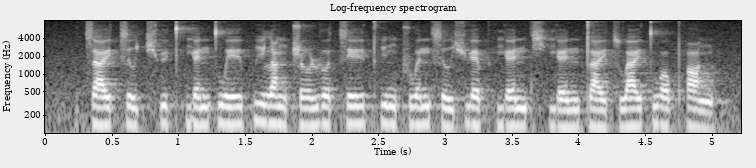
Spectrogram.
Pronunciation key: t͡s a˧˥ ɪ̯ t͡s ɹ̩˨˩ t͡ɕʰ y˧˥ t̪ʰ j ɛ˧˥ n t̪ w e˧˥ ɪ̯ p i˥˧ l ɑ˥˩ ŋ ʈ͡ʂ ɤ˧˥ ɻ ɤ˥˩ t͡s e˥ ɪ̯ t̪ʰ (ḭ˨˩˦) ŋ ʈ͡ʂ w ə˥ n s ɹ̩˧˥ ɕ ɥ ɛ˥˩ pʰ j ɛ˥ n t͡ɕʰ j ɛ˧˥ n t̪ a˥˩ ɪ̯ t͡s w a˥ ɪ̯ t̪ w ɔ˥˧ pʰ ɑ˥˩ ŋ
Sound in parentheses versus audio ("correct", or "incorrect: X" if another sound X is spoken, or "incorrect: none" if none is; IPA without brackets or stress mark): incorrect: i˥˩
